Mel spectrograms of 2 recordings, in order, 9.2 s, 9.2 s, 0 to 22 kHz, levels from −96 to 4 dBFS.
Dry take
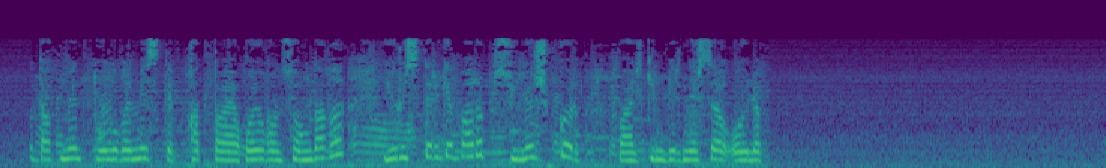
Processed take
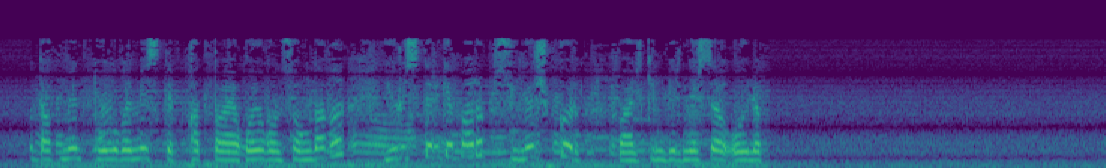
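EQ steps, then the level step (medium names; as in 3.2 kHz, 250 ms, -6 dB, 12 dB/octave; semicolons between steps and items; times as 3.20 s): static phaser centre 970 Hz, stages 6; +1.5 dB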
